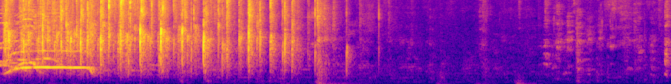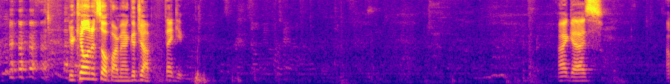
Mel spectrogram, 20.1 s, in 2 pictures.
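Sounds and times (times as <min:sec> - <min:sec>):
comedy show audience applause: 0:00.0 - 0:05.4
laughter: 0:08.1 - 0:11.5
speech: 0:11.1 - 0:13.0, 0:18.6 - 0:19.2.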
